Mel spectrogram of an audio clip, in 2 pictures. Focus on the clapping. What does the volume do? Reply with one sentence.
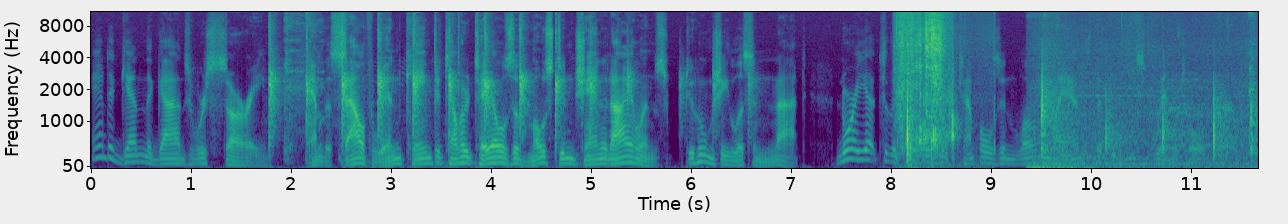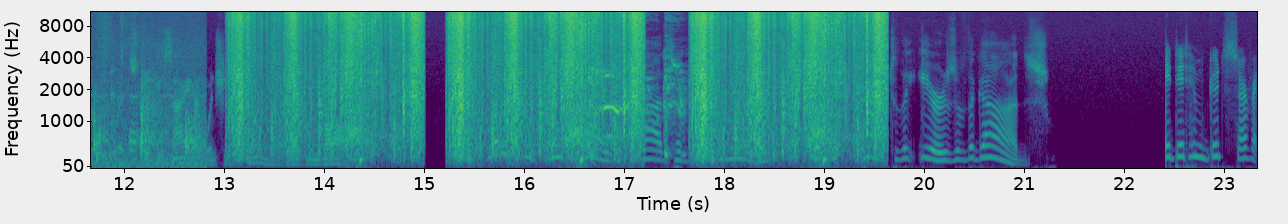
The loudness of the clapping goes down.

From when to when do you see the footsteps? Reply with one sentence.
You can hear the footsteps from 8.0 to 19.6 s.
